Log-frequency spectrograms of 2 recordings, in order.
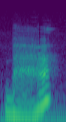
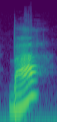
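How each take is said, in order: First: The pitch dips, then rises back moderately. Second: The pitch only rises throughout. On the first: "l'accent interrogatif ba" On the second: "l'accent aigu est beaucoup plus facile parce que ça ne fait que monter"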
